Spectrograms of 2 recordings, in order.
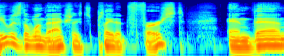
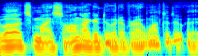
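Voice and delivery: very cocky, swaggering, brash, self-satisfied tone. Retelling an answer to a fan after the show: imitating own cocky reply. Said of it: "in a very cocky way".

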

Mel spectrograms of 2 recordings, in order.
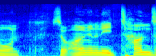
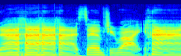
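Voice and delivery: put-on mocking laugh, slower; 2 semitones higher, 5 dB louder than usual. Gamer imagining DT Gamer HD watching him, imitating his mocking laugh. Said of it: "he's probably like sitting there going".

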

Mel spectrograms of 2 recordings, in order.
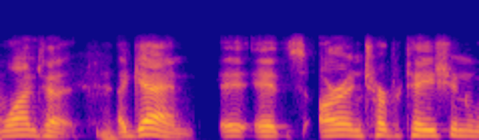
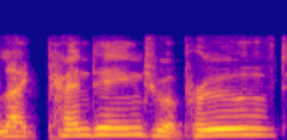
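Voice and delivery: put-on Southern California accent on pending and approved; 3 semitones higher, 7 dB louder than usual. Speaker rereads a question about a column changing status: Southern California accent. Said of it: "I need a Southern California".

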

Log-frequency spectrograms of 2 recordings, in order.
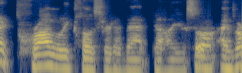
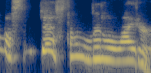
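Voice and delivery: voice rising, swooping up on the word lighter; 10 semitones higher than usual. An instructor describes making a rock color lighter, voice rising in pitch. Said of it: "my voice went up".

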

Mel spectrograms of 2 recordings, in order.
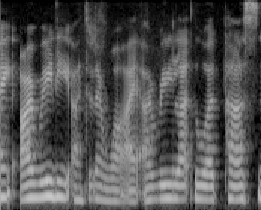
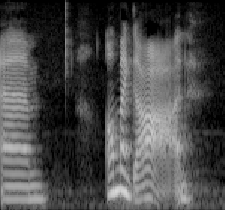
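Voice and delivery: swooping exaggerated American accent; 4 dB louder than usual. Speaker tries out accents, attempting a stereotypical American accent. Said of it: "That's really like stereotypical".

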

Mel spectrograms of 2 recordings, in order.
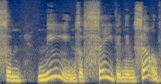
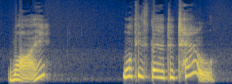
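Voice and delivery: surprised, taken aback, wondering, pitched up; 7 semitones higher than usual. Narrator reading a fable, the monkey answering the shark, surprised. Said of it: "asked the monkey with surprise".

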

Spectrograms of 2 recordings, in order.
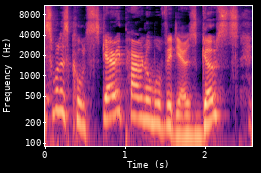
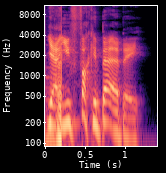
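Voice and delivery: joking, put-on aggressive tone, lower pitch; 3 semitones lower than usual. Replying to an apology for a long break: joking aggressive tone. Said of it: "it just came across aggressive".

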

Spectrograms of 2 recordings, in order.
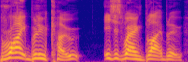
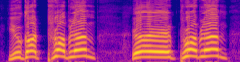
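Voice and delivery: acted-out shouting, raised and pitched up; 7 semitones higher, 6 dB louder than usual. Telling a friend about a man who started shouting at him: retelling a man's shout. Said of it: "he starts shouting at me".

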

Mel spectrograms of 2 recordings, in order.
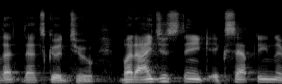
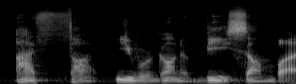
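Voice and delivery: put-on heavy, laid-on Greek accent; 3 semitones lower than usual. Quoting the grandfather's reaction to the speaker's decision, in his heavy greek accent. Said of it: "he had this real heavy Greek accent".

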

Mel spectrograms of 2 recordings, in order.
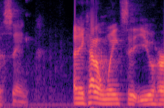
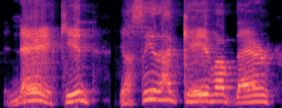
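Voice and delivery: fake Scottish Irish accent; 7 semitones higher, 3 dB louder than usual. Narrating a scene, the speaker voices a guard with an Irish Scottish accent. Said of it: "the one with the Irish Scottish accent".

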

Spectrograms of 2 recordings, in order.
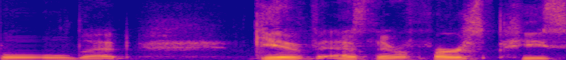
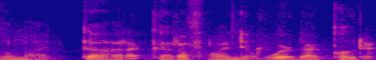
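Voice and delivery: mock nervous worry, quieter; 2 semitones higher, 8 dB quieter than usual. Imitating people who are unsure about their voice: imitating nervous people. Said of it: "a lot of people get really nervous".

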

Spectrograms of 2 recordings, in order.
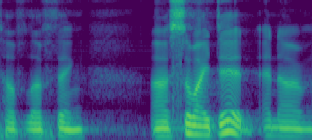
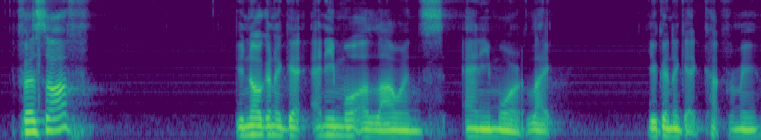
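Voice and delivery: normal talking voice

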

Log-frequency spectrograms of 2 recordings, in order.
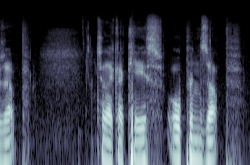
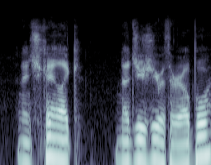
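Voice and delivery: normal talking voice

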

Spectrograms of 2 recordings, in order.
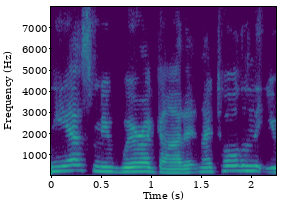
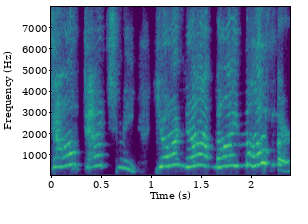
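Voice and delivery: put-on screaming, higher, louder; 12 dB louder than usual. Retelling a daughter's tantrum in a mall: imitating someone screaming. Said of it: "And she started screaming".

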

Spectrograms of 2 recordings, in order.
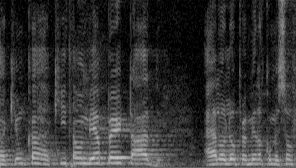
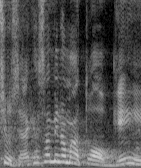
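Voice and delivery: normal talking voice

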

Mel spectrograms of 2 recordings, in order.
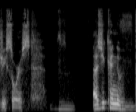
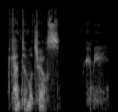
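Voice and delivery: feeble, weakened, faint whisper; 5 dB quieter than usual. Voicing a trapped voice that whispers to a player: weak whisper. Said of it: "The voice whispers to you, kind of weaker now".

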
